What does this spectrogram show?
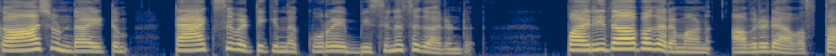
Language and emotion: Malayalam, disgusted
